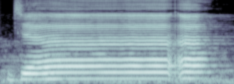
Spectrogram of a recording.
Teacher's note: اب حمزہ اسی کلمہ میں ہے تو یہ مد متصل ہے، اس کو ہم 4 حرکت کے برابر کھینچیں گے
